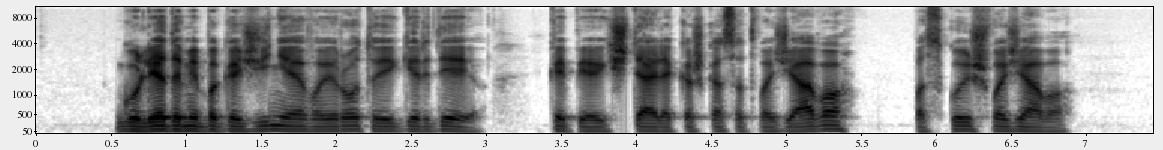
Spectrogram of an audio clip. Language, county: Lithuanian, Vilnius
